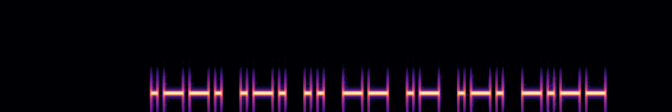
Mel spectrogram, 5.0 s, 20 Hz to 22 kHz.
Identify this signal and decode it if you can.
Morse code, heard as a keyed tone, about 25 wpm, 700 Hz. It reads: PRIMARY
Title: LY Suffix - Top 100 Words with Base Words 25wpm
